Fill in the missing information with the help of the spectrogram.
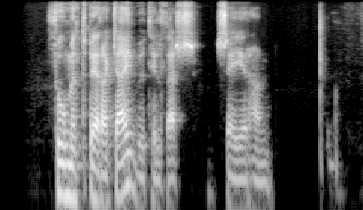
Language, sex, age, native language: Icelandic, male, 20-29, Icelandic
